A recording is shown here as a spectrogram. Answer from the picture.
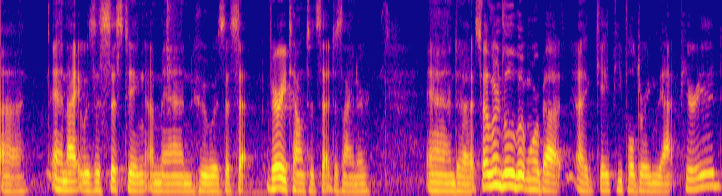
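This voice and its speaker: Speaking with a Californian accent, a man uses lively intonation at medium pitch in a dark, mellow tone. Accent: General American (Californian). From California, San Jose. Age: 60s. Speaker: illustrator. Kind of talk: oral history interview. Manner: halting, many fillers and repeats.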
